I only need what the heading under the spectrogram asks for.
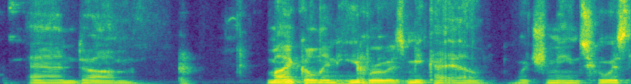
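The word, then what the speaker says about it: מיכאל: But in Hebrew, it's Mikael.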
